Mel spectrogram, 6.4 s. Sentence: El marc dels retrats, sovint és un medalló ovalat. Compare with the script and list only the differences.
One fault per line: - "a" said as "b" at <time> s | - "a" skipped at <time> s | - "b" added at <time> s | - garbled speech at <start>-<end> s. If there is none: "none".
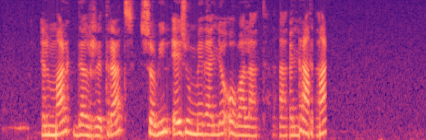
- garbled speech at 4.1-4.9 s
